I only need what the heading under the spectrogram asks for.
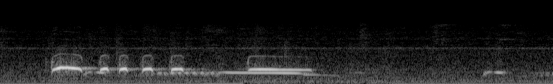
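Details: Bangkok-type zebra dove singing a lure song: a bright opening coo, then four quick staccato cooing notes and a long sustained lower coo, with a brief final note, over a constant thin high-pitched hum.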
